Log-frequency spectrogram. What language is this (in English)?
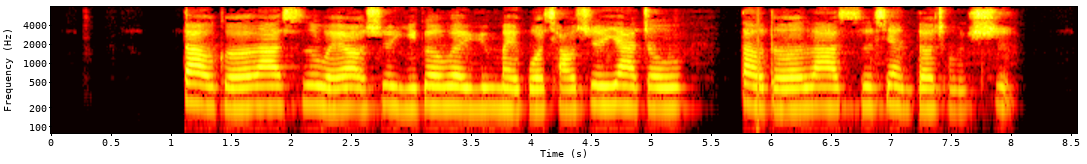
Chinese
